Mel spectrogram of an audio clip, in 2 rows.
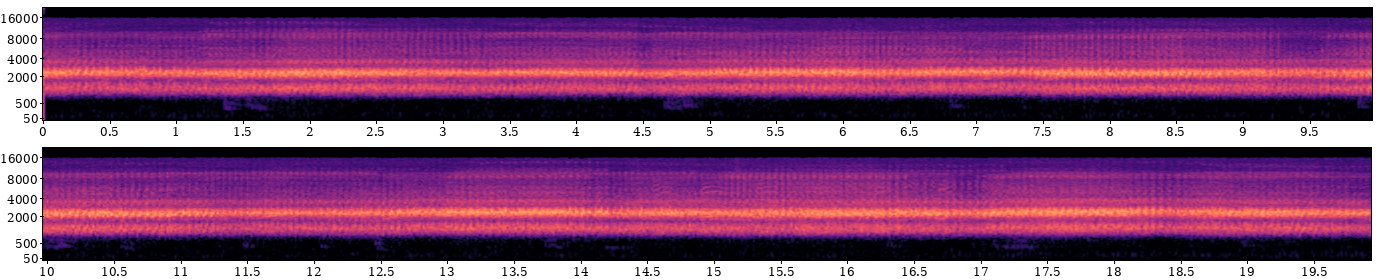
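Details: Chorus of gray tree frogs recorded in early June 2022 in Northwest Wisconsin, an unidentified second frog species also calling, stereo ORTF microphone pair; overlapping buzzy trills sustain without pause, the mass of voices waxing and waning every few seconds.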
